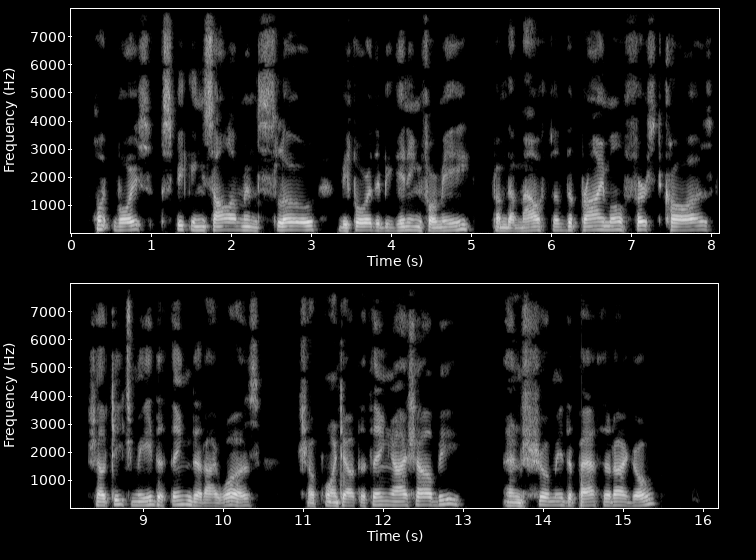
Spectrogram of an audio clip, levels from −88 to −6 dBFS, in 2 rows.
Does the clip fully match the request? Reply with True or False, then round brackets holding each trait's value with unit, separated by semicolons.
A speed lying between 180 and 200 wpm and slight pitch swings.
False (160 wpm; 2.2 semitones)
